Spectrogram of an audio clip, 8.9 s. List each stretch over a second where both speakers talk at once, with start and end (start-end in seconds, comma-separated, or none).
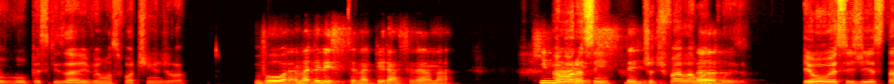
5.5-7.5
